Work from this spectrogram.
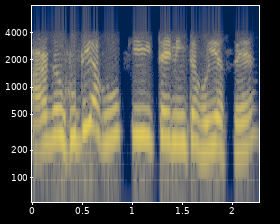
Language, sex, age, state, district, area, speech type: Assamese, female, 45-60, Assam, Goalpara, rural, conversation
